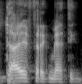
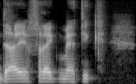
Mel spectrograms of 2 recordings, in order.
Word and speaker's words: diaphragmatic: There's a silent G in diaphragmatic, right?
